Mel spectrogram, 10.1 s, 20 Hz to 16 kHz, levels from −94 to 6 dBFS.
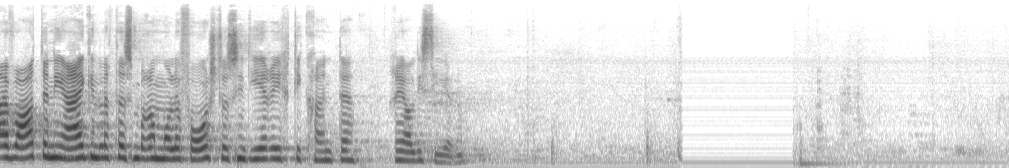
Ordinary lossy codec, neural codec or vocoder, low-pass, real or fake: none; none; 14.4 kHz; real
